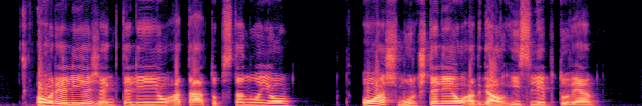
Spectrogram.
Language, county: Lithuanian, Vilnius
